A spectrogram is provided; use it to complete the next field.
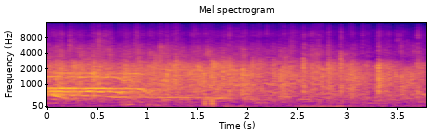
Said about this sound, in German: Applaus für Till.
